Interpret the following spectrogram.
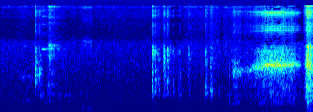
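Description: Faint computer keyboard keystrokes as text is typed into a field: a click about a second in, then a quick run of key clicks around the middle. A steadier sound swells near the end and is louder than the clicks.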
